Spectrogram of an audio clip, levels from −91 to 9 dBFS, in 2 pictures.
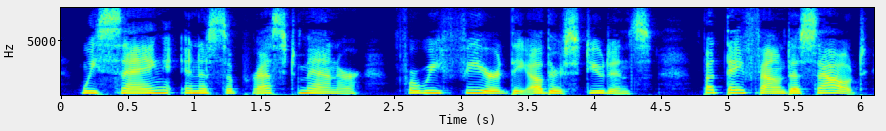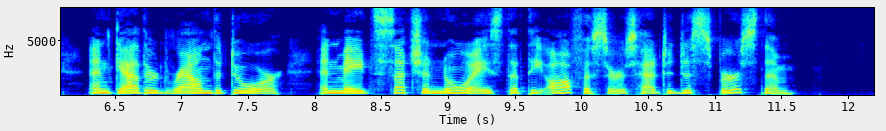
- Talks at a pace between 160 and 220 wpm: Yes, average, 165 wpm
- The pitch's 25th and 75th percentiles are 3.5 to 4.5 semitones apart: No, average, 3.0 semitones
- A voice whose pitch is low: No, high, 205 Hz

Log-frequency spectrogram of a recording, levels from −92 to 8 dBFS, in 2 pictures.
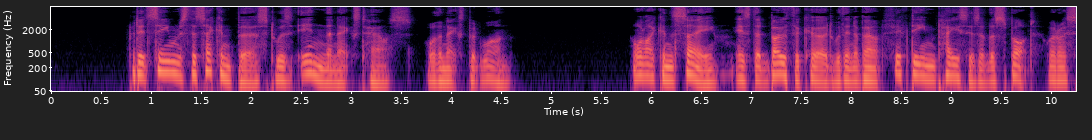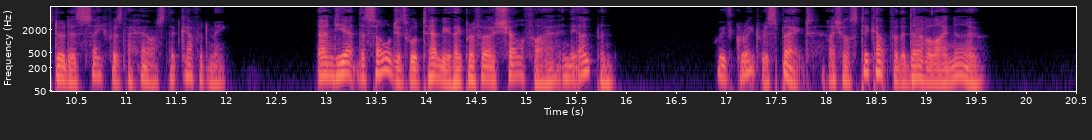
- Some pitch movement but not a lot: No, wide, 5.7 semitones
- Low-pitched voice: Yes, low, 105 Hz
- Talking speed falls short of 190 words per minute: No, average, 200 wpm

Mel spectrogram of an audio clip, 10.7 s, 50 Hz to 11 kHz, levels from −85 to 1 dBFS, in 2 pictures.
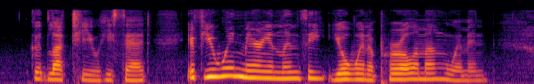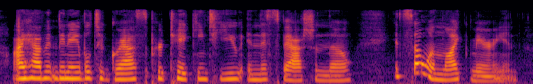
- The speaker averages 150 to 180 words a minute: No, average, 195 wpm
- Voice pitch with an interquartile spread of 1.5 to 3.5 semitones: No, average, 4.0 semitones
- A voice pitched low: No, high, 190 Hz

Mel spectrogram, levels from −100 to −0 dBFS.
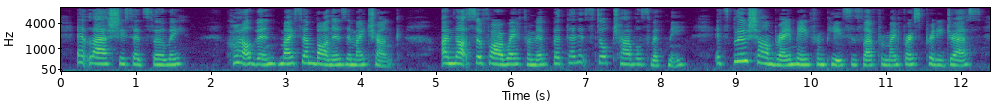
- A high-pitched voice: Yes, high, 230 Hz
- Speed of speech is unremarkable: Yes, average, 190 wpm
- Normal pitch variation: Yes, average, 3.1 semitones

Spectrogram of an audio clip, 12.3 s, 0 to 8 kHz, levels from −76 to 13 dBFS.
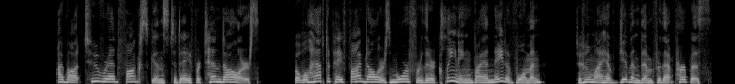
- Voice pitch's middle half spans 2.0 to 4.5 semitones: No, average, 5.0 semitones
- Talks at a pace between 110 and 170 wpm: Yes, average, 165 wpm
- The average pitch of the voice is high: Yes, high, 215 Hz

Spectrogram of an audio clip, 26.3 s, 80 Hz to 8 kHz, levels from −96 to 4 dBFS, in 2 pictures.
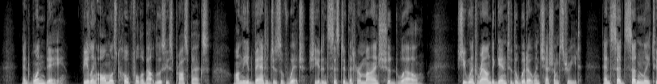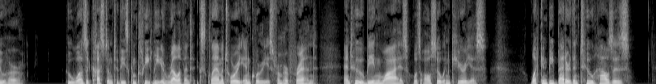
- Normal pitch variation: No, wide, 5.9 semitones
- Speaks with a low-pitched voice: Yes, low, 110 Hz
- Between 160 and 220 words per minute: No, average, 145 wpm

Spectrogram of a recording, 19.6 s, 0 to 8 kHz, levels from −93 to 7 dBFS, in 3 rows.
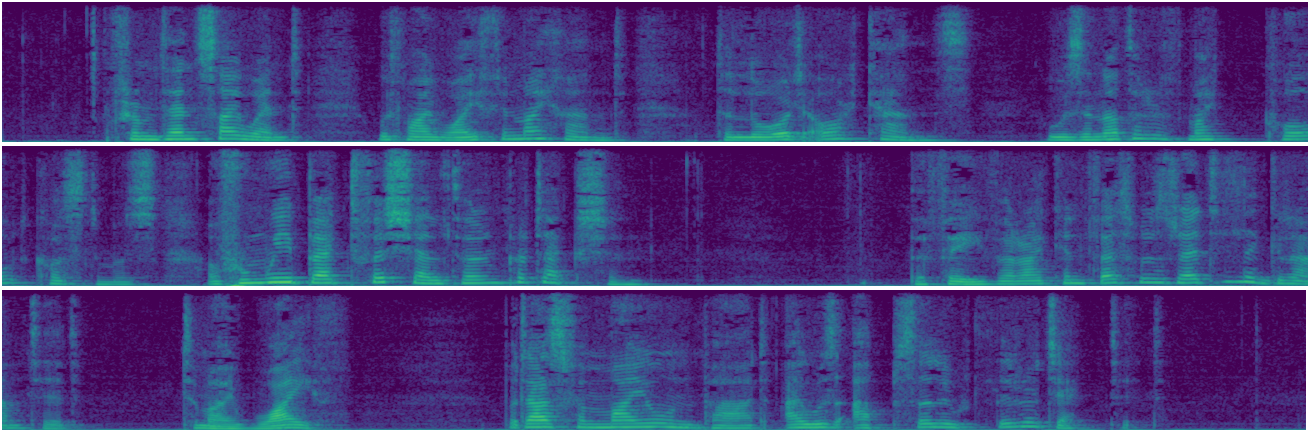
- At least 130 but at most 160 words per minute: Yes, average, 145 wpm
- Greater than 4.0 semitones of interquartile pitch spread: Yes, average, 5.2 semitones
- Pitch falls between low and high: Yes, medium, 175 Hz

